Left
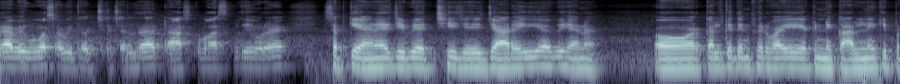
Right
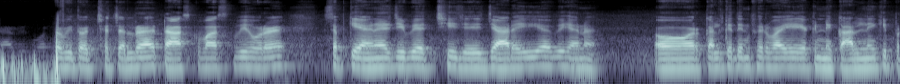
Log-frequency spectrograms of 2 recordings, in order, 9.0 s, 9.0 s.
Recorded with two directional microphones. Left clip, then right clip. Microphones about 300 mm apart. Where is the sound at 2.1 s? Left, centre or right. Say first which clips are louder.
Right 10 dB; centre.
